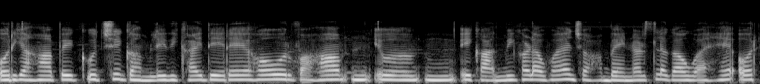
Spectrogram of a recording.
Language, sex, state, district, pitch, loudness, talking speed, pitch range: Hindi, female, Bihar, Vaishali, 210 Hz, -14 LUFS, 205 wpm, 200-220 Hz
